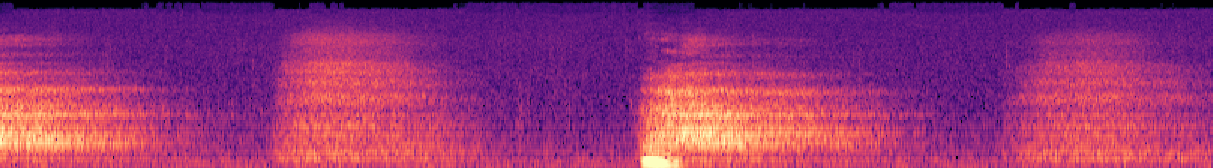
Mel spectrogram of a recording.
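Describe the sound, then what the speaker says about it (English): Slow, deep breaths drawn down into the lower abdomen during a relaxing diaphragm exercise: three or four long, close, airy inhales and exhales with soft sighing releases and no speech. "Take a few deep breaths down here."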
